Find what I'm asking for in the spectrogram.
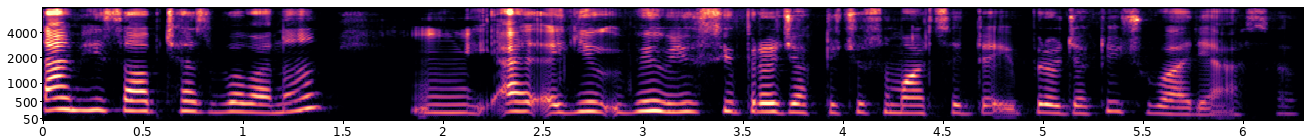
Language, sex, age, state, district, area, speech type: Kashmiri, female, 60+, Jammu and Kashmir, Srinagar, urban, spontaneous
